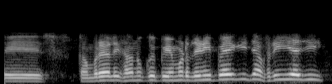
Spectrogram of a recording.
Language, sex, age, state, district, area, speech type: Punjabi, male, 30-45, Punjab, Ludhiana, rural, conversation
